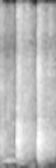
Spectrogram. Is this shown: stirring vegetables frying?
no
